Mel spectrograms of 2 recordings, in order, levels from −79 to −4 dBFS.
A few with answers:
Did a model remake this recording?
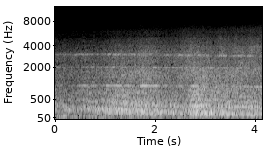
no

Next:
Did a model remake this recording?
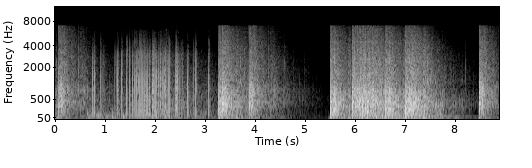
no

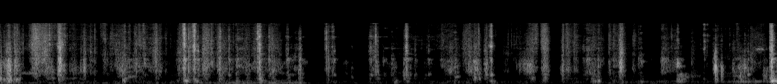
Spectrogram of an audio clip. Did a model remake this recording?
yes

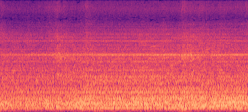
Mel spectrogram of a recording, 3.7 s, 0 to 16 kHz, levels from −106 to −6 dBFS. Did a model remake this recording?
yes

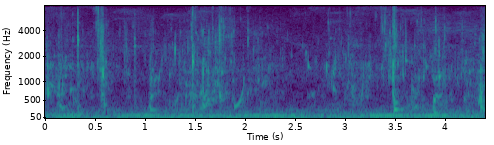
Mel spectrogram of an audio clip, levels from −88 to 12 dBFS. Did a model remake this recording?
no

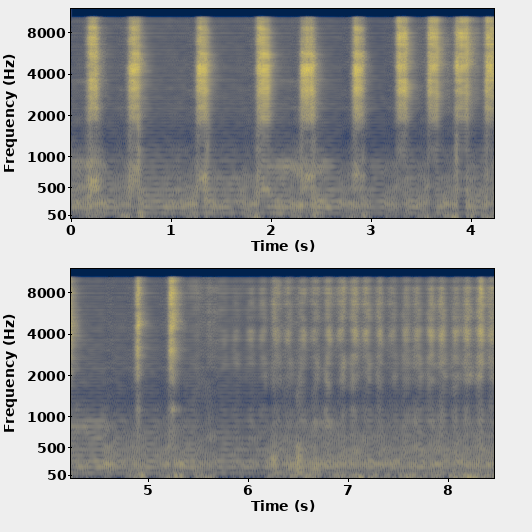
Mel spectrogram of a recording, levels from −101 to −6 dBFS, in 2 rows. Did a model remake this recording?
yes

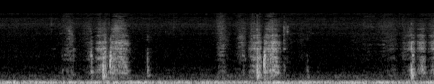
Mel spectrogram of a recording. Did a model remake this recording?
no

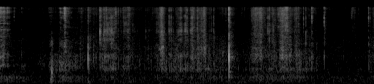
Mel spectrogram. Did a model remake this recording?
no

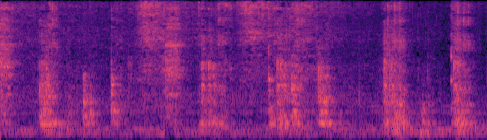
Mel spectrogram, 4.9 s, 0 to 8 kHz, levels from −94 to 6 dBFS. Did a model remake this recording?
no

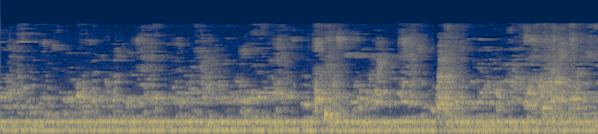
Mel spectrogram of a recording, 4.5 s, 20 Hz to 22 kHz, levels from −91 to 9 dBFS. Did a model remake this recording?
no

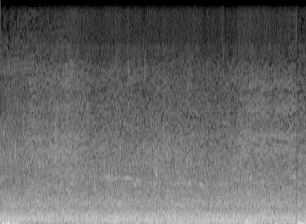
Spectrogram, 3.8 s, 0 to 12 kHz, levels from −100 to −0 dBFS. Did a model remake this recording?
no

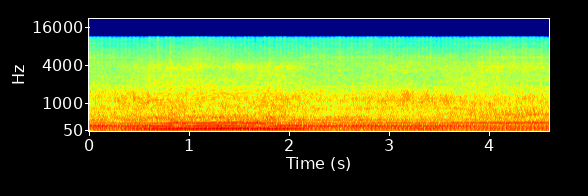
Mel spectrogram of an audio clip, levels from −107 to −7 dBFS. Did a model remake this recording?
yes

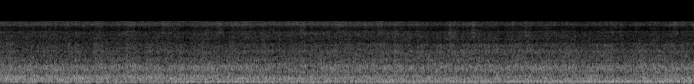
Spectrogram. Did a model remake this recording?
yes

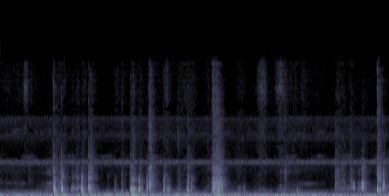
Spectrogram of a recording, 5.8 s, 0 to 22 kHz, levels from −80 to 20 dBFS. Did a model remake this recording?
yes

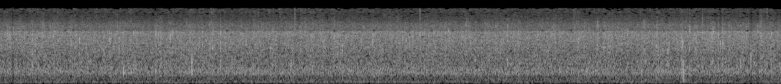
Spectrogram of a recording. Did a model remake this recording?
no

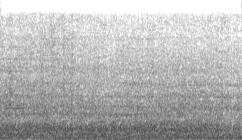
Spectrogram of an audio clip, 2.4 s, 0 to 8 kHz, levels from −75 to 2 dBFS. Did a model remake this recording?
no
